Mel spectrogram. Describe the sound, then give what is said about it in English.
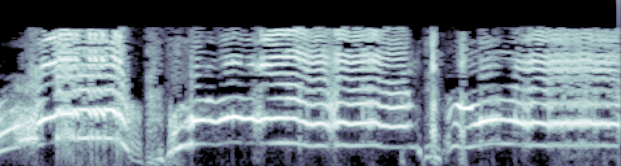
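A voice imitates the yowl of a declawed pet cat, Furball, fighting another cat: loud, drawn-out wailing tones that rise and sag, broken by two brief dips, with no other talking. “So she's just fighting the fight with her mouth. Oh, so she's the one making the noise. Yeah, she's just, like, going...”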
